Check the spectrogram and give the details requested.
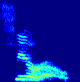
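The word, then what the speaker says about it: Whiro: a little because it it's spelled wh i r o but it is pronounced like fear FOH and it's named as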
